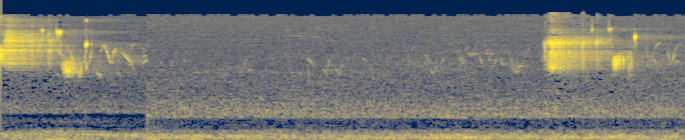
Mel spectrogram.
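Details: Nelson's sparrow singing in a Maine saltmarsh: two separate wheezy, hissing song bursts, one at the start and one about five seconds later, each ending in a short lower note. Quiet marsh background lies between them.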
